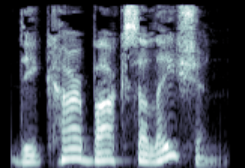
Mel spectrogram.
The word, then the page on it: decarboxylation: British English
